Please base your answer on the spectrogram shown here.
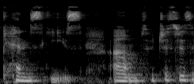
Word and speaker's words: Kensuke: looks like it's spelled kinsuki's Kingdom but um this is actually a Japanese name and we looked it up and it's actually pronounced kenskies um so it just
